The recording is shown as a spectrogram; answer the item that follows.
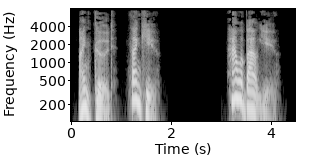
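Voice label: I'm good thank you. How about you, British English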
